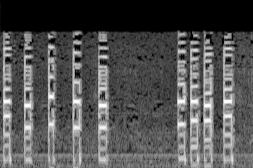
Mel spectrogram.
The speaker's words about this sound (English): All right. And we're going to dial a number now. Okay, let's call a number at random in Rhode Island.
